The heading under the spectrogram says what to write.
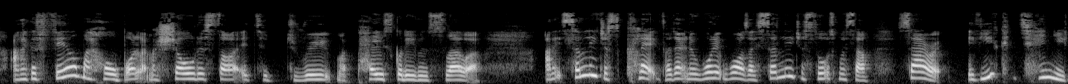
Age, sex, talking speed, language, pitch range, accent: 30-49, female, 220 wpm, English, 175-255 Hz, British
